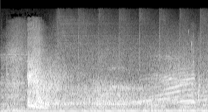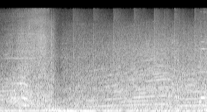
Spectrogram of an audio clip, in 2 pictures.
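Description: A McLaren and a Porsche on shakedown laps in The Grand Tour video game, engines rising and falling through gear changes with a screech of tyres, loud and continuous throughout.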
